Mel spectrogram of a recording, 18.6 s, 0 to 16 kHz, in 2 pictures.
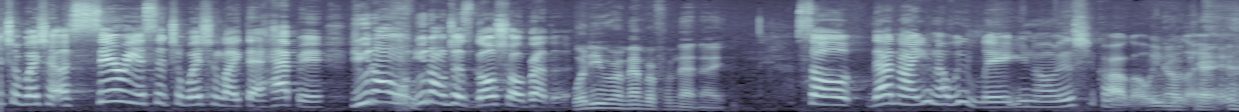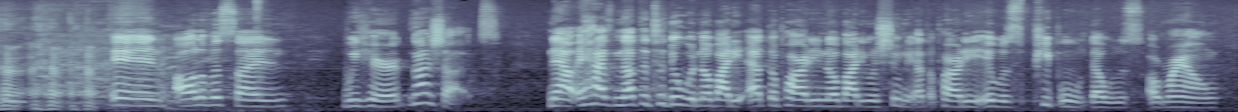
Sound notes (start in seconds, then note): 9.0 laughing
